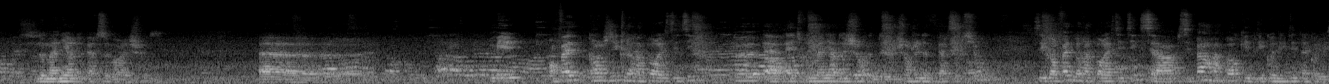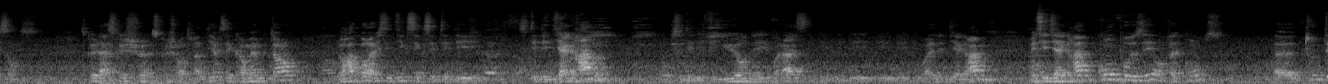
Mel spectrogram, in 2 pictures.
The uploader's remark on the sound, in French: L’enregistrement a eu lieu dans un restaurant parisien, ce qui expliquera la qualité du son.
